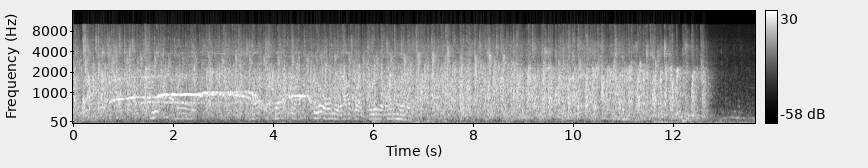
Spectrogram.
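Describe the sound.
A crowd applauds loudly and steadily for about twelve seconds in support of a person at a public meeting, the dense clapping holding an even level before cutting off sharply. A few voices call out near the start.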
